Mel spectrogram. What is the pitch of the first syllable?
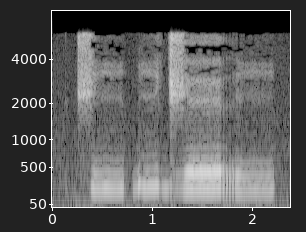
low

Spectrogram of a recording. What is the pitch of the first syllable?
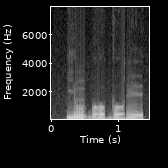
high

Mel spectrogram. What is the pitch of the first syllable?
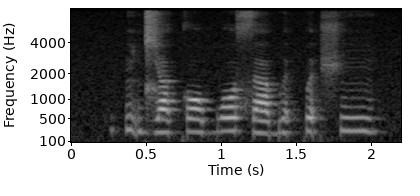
falling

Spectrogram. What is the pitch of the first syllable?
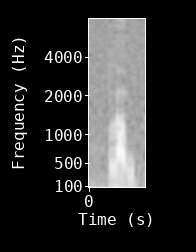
low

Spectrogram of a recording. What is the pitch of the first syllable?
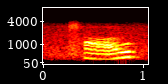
low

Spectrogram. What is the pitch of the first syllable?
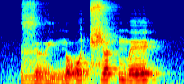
low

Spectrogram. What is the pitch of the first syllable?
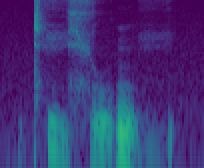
falling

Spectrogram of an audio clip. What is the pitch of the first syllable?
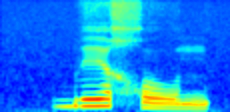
high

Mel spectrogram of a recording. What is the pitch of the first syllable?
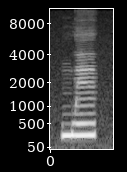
high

